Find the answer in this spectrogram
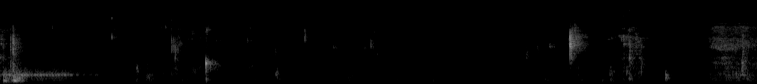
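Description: A person biting into and chewing a fried chicken wing: scattered sharp crunches and wet mouth sounds, with a few louder crunches in the last two seconds.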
